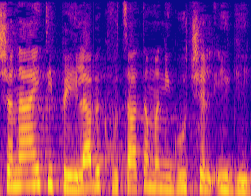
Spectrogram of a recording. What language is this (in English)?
Hebrew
